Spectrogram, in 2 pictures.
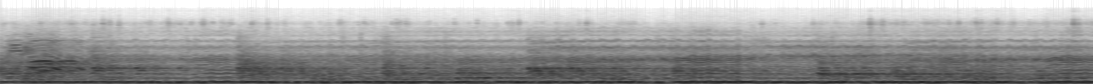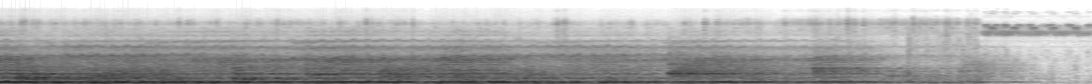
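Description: A group of people chants in low voices.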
